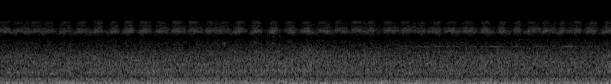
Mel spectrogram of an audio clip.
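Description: A steady night chorus of cicadas, a dense hiss with faint rapid pulsing, over a low rumble.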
